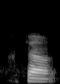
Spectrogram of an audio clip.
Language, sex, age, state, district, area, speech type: Bengali, male, 18-30, West Bengal, Jhargram, rural, conversation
